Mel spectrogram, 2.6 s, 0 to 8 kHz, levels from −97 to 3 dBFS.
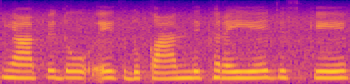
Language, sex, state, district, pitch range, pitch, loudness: Hindi, female, Chhattisgarh, Raigarh, 230-240 Hz, 235 Hz, -14 LUFS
